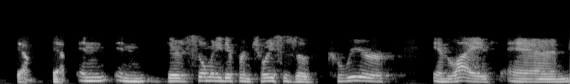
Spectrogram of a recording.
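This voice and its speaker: Here is a man with an unremarkable speaking voice, pitched fairly high. He keeps a moderate pace with ordinary pitch variation. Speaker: professional charity auctioneer and fundraiser. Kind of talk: podcast interview answer.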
